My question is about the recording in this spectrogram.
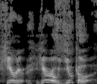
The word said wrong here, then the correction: Hiroyuki: No, sorry. Kerry Hiroyuki Tagawa.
